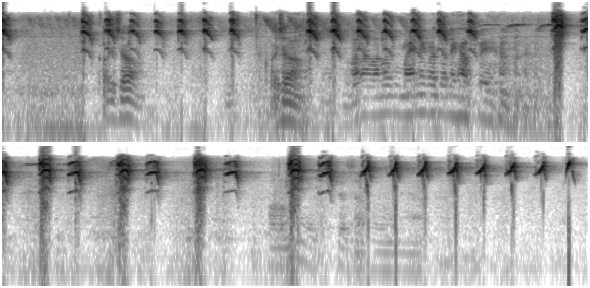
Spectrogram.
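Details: Cendet, the Long-tailed shrike, delivering a 'roll speed rapat' roll: a rapid string of evenly repeated sharp high chips, about three per second, with a man talking underneath during the opening seconds.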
